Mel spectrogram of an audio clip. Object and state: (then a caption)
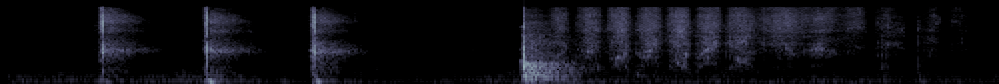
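Plastic candy bag. Fingertips tap three times on a large, flat, purple printed plastic-film Cadbury selection bag full of wrapped chocolates lying on artificial grass, each tap a sharp, bright crackle. The hands then press and grip the bag's edges, producing a continuous run of crinkling, rustling plastic that fades out; closed cans and tubes nearby stay untouched.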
